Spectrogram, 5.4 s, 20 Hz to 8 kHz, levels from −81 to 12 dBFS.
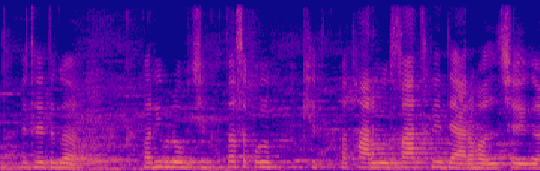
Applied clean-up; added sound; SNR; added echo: none; none; none; none.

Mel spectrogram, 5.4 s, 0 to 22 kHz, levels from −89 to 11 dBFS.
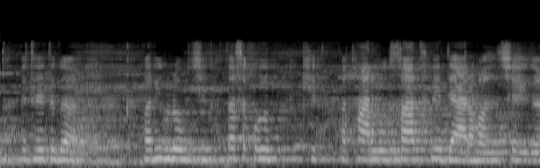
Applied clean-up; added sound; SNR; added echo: none; none; none; reverberation time 2.1 s.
